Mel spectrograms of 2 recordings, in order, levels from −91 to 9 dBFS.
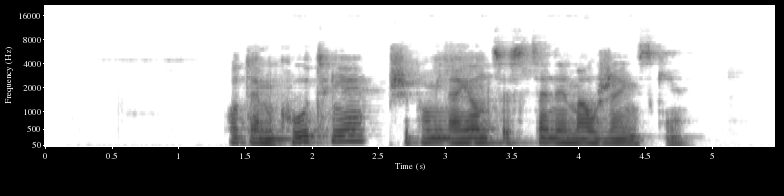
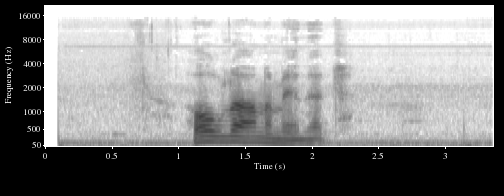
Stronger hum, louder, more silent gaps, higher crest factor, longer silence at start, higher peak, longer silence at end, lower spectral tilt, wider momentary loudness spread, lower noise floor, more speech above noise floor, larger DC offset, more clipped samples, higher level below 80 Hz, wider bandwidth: neither; about the same, -21 LUFS vs -23 LUFS; neither; about the same, 18 dB vs 20 dB; first, 1.4 s vs 0.1 s; about the same, -4 dBFS vs -6 dBFS; first, 0.65 s vs 0.1 s; about the same, -7 dB/octave vs -7.5 dB/octave; second, 11 LU vs 26 LU; first, -84 dBFS vs -47 dBFS; first, 63 dB vs 25 dB; neither; neither; second, -58 dBFS vs -52 dBFS; second, 7.4 kHz vs 15 kHz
